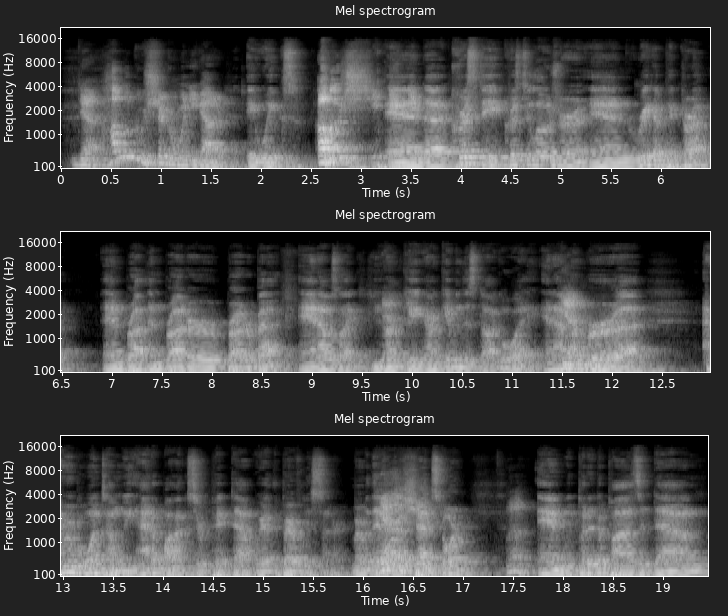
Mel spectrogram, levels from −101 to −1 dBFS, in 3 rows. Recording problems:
off-mic speech; far
room echo; slight; dies away in 0.6 s

